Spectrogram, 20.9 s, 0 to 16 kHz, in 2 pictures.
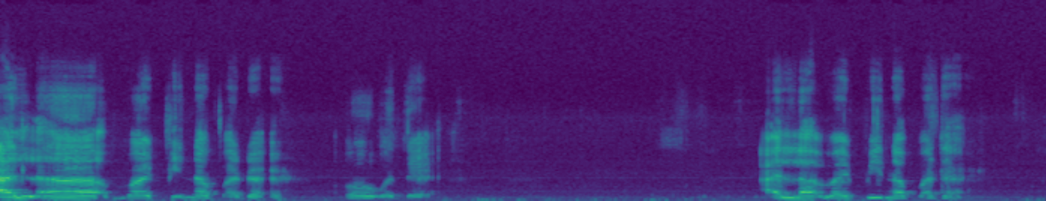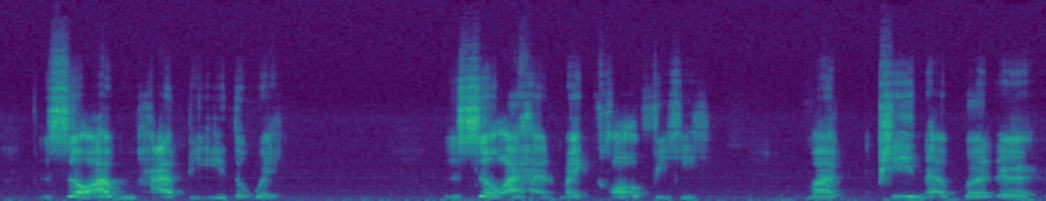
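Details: Post-stroke speech impairment in a 43-year-old woman after a major stroke with a long recovery; she says she is hard to understand.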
